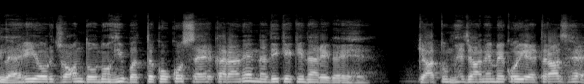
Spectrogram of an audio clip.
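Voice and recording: This man does a cartoonish character voice at a medium pitch, delivered in a monotone, flat intonation. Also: moderate pace.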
